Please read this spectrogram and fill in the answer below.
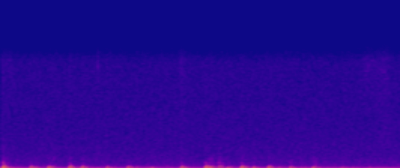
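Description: Pen writing a short line of figures on a sheet of paper lying on a wooden desk, heard as a run of soft, dull, irregular taps. A steady low hum runs underneath.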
